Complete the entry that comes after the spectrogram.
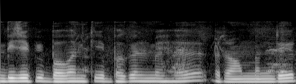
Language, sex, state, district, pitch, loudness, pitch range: Hindi, male, Chhattisgarh, Sukma, 140 Hz, -16 LUFS, 135-145 Hz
